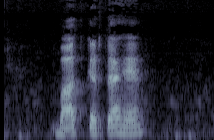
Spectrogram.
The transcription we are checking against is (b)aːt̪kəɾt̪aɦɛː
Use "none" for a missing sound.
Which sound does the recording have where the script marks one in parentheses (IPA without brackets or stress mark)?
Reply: b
